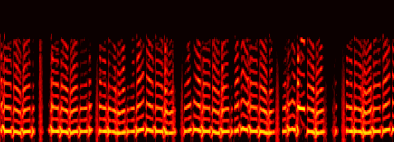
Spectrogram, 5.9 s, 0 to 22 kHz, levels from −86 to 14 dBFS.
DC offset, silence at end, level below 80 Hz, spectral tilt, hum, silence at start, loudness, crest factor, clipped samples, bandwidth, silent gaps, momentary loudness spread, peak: under 0.1%; 0 s; under -90 dBFS; 7 dB/octave; none; 0 s; -18 LUFS; 12 dB; under 0.1%; 16.5 kHz; 4.91-4.95 s; 5 LU; -8 dBFS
